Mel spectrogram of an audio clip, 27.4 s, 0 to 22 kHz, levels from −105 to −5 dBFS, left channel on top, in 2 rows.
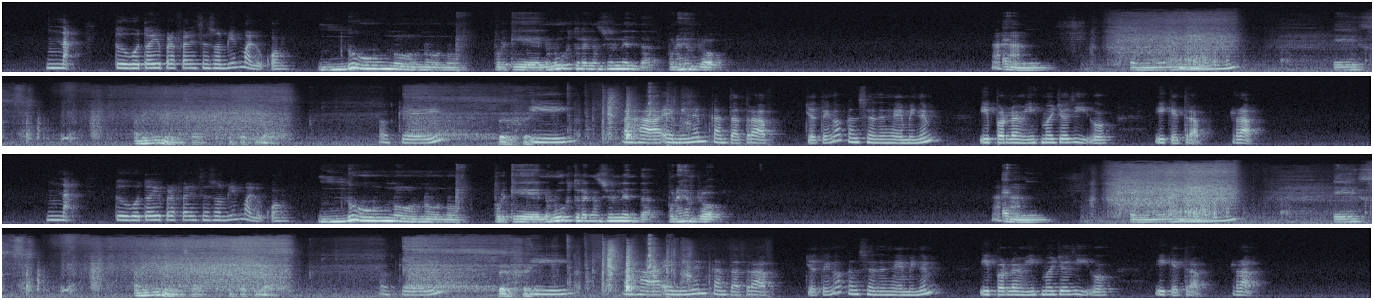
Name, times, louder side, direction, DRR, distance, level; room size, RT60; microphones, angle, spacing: voice 1, 1.1-2.9 9.9-10.2 11.8-12.4 17.5-18.2 19.0-19.5 19.9-21.4 21.7-23.0 23.5-24.8 25.2-25.7 26.0-26.2, left 3 dB, 60° left, 0.7 m, -32 dB
voice 2, 3.2-4.7 4.9-7.2 10.0-10.5 11.3-12.1 13.3-13.9 15.0-16.5 18.7-19.1, right 2 dB, 70° right, 1.0 m, -30 dB
sound 1, 10.8-21.4, right 6 dB, 35° right, 0.4 m, -39 dB
13.5 x 5.8 x 4.7 m
head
